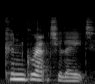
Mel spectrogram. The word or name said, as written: congratulate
